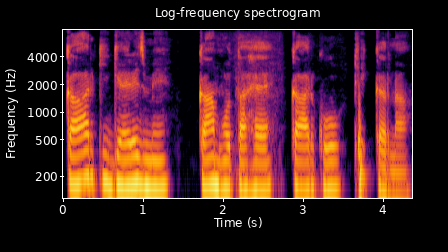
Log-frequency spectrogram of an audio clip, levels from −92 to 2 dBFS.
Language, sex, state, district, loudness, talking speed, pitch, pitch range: Hindi, male, Bihar, Samastipur, -15 LUFS, 150 wpm, 145 Hz, 140-160 Hz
